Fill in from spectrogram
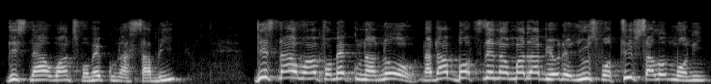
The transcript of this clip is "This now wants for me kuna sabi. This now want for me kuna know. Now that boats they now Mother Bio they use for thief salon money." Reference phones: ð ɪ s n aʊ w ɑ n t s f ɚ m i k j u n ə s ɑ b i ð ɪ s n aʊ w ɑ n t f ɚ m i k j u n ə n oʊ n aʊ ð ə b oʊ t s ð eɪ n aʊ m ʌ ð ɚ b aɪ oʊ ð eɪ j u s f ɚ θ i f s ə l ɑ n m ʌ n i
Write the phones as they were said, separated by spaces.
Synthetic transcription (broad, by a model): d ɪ s n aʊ w ɑ n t f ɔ m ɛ k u n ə s ɑ b i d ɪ s n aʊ w ɑ n t f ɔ m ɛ k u n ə n oʊ n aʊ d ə b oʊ t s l eɪ n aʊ m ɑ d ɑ b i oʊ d eɪ j u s f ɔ t i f s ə l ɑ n m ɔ n i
